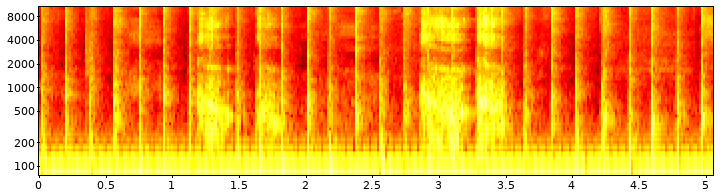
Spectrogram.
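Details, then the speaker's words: Physiotherapy chest percussion with postural drainage for clearing lower-lobe secretions, as for post-pneumonia or COVID-19: rapid rhythmic percussion thumps with two loose, moist coughs clearing sputum; productive cough. "she sounded chesty he because her even that little bit I've done has helped to clear a bit of sputum you could hear a little bit there"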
